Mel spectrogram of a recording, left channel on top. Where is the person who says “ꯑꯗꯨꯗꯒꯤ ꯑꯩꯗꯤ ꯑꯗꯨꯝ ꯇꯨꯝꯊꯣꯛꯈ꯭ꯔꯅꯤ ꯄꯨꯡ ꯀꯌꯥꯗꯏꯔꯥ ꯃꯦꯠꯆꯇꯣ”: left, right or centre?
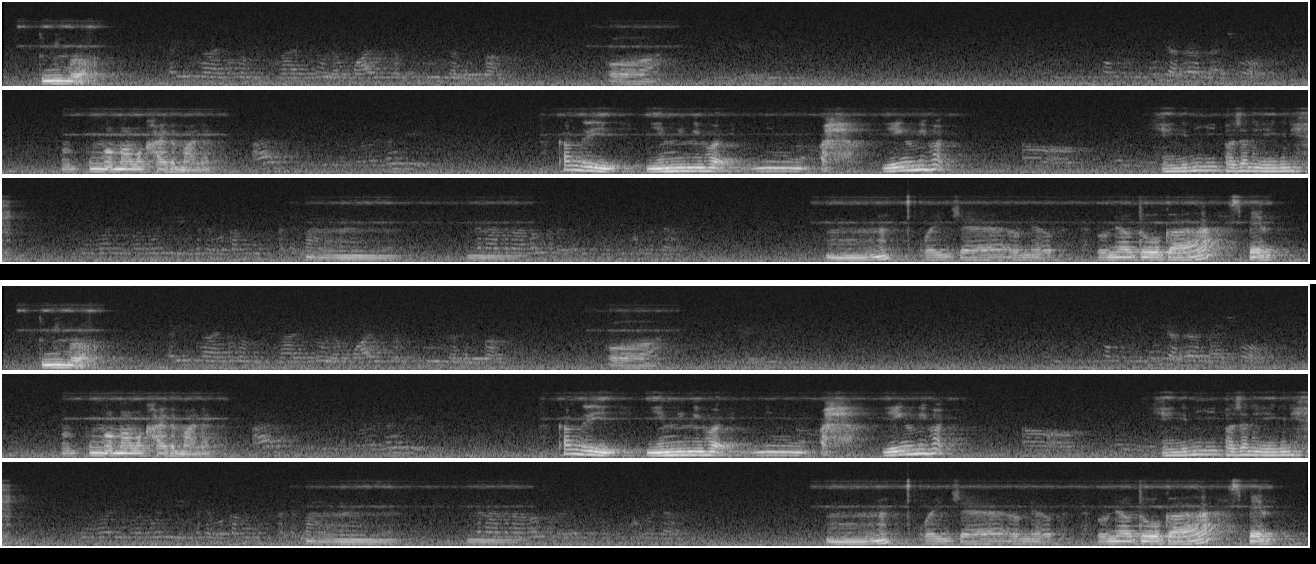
Right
